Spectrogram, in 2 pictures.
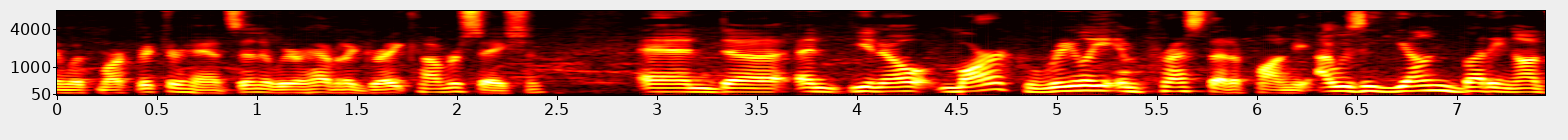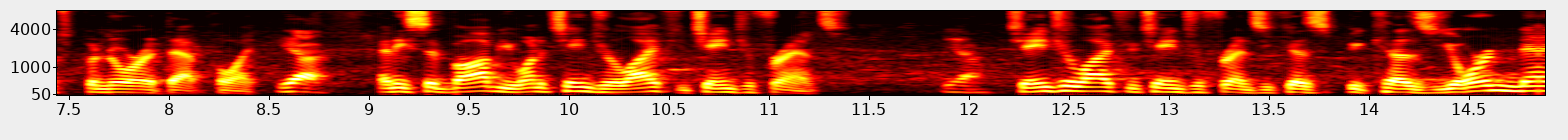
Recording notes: This time we recorded our episode from the balcony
